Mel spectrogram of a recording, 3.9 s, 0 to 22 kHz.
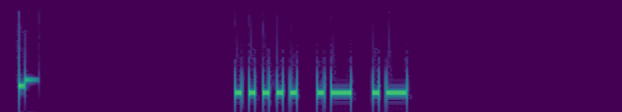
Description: Morse code, heard as a keyed tone, about 28 wpm, 700 Hz. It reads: 5AA
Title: Common Cut Numbers - 3-Digit 28wpm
